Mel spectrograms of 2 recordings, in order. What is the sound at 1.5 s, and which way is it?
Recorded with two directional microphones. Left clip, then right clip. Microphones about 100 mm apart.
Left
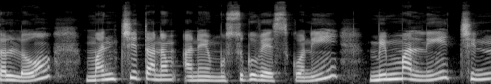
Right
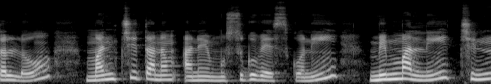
Speech, 25° left (ahead or behind).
